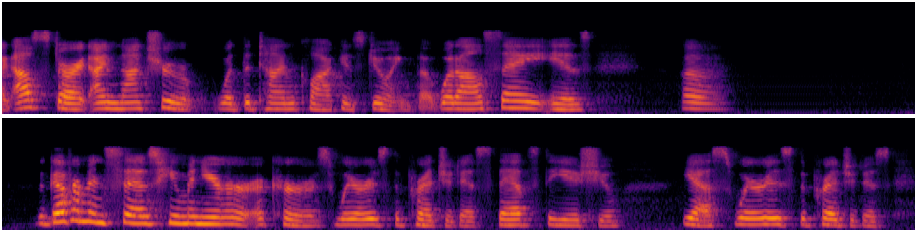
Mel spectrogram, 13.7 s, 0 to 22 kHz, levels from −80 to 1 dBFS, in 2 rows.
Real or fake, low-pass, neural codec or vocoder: fake; 7.2 kHz; codec, 16 kHz, about 1 kbps, DyCAST, with the encoder's durations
